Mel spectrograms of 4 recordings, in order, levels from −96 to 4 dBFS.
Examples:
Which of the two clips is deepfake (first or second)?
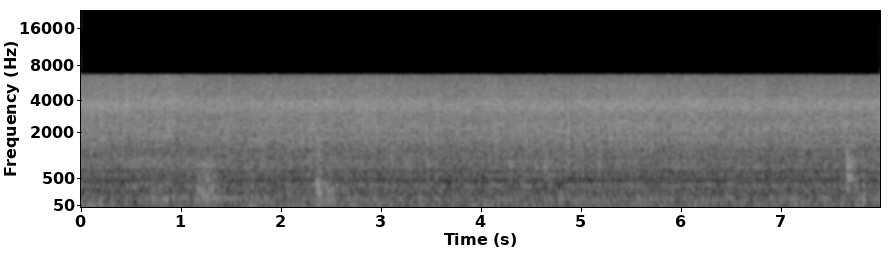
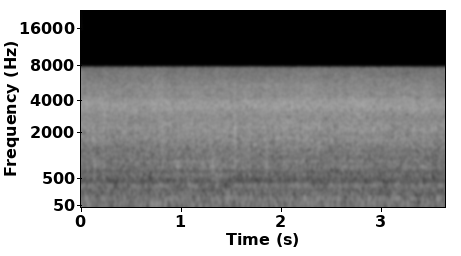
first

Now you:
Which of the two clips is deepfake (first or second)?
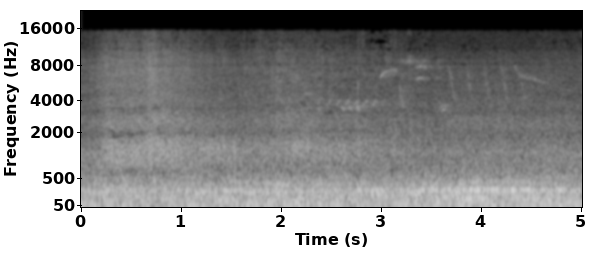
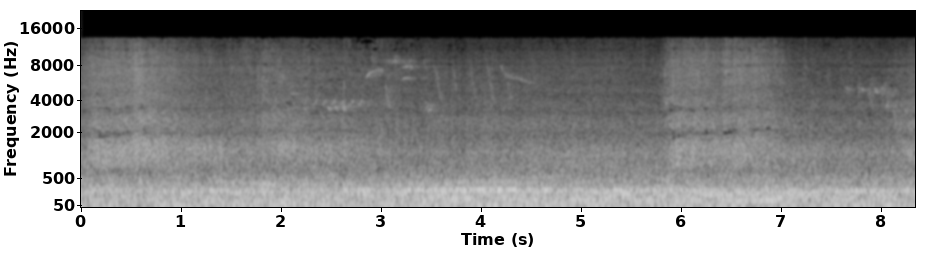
first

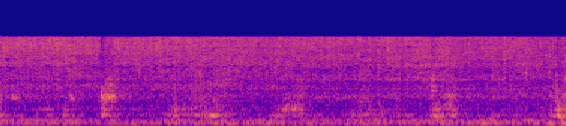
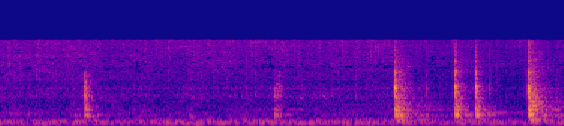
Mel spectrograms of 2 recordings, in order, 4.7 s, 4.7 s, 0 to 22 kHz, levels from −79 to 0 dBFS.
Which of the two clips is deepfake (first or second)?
first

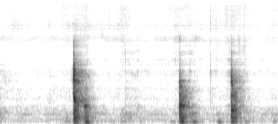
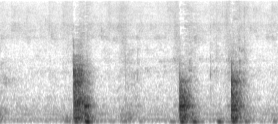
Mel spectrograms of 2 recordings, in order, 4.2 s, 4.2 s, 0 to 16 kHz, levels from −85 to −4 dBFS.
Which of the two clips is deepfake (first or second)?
first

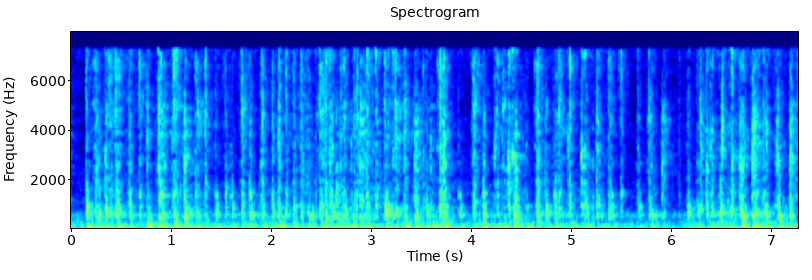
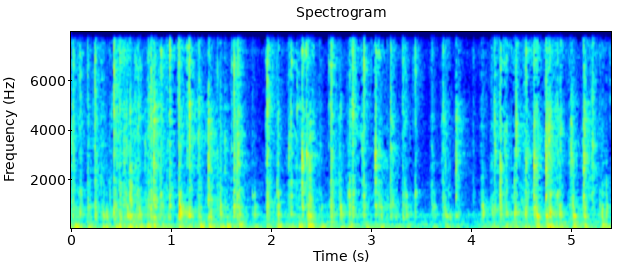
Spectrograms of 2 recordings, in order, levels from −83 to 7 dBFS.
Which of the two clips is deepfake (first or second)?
first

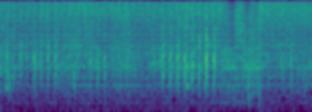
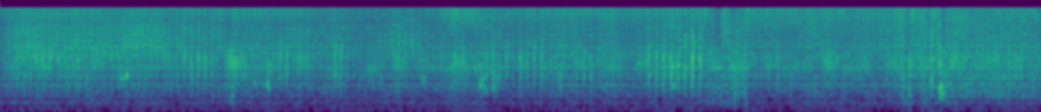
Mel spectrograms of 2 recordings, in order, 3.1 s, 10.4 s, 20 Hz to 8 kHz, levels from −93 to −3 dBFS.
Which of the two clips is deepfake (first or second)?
second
